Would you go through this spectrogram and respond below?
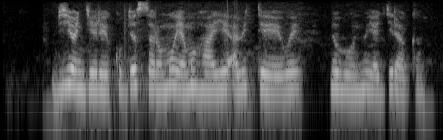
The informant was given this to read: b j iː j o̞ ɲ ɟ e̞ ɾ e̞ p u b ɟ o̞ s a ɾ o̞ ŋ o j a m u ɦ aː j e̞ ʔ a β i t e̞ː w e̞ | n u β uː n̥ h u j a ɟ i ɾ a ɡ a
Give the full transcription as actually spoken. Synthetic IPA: b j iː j o̞ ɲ ɟ e̞ ɾ e̞ k u b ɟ o̞ s a ɾ o̞ m o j a m u ɦ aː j e̞ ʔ a β i t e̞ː w e̞ | n u β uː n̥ h u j a ɟ i ɾ a ɡ a

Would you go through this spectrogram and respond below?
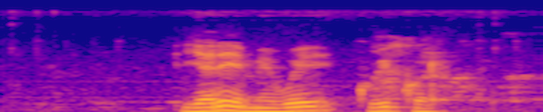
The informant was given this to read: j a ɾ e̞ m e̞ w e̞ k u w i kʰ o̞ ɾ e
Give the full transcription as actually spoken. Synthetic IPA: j a ɾ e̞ m e̞ w e̞ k u β i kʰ o̞ ɾ a

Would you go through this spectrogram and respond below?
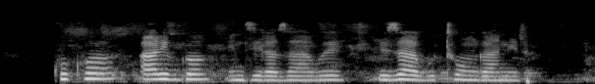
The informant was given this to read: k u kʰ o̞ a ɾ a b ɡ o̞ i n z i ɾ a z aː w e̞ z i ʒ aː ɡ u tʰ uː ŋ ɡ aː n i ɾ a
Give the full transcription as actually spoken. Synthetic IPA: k u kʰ o̞ a ɾ i b ɡ o̞ i n z i ɾ a z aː w e̞ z i z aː ɡ u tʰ uː ŋ ɡ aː n i ɾ a

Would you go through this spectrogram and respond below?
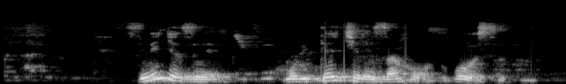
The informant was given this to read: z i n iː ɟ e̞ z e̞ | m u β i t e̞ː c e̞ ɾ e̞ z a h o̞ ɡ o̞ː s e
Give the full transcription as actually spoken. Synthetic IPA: s i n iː ɟ e̞ z e̞ | m u β i t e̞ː c e̞ ɾ e̞ z a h o̞ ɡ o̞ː s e

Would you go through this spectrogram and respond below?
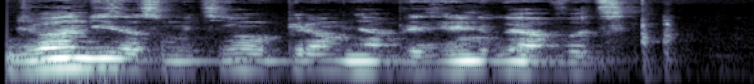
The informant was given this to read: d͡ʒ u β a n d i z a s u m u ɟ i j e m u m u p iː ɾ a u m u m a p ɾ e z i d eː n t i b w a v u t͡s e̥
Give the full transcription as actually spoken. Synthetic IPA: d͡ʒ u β a n d i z a s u m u c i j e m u m u p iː ɾ a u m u ɲ a p ɾ e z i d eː n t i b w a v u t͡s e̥

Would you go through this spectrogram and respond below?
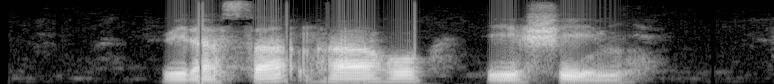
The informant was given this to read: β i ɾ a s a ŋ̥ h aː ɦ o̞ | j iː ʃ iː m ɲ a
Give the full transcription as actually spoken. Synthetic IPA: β i ɾ a s a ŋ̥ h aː ɦ o̞ | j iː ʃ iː m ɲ e

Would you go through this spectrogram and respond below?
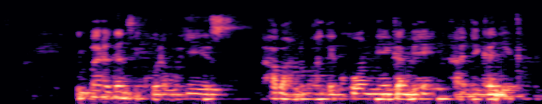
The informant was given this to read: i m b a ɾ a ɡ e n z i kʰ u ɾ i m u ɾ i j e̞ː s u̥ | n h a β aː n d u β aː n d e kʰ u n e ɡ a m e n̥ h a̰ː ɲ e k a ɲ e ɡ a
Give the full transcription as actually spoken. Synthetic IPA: i m b a ɾ a ɡ a n z i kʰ u ɾ a m u ɾ i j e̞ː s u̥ | n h a β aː n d u β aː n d e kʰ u n e ɡ a m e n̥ h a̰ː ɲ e ɡ a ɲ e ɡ a

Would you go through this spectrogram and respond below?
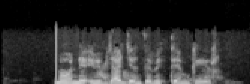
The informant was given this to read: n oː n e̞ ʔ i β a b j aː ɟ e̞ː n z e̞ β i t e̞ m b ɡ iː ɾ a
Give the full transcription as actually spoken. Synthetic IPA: n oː n e̞ ʔ i β i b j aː ɟ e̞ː n z e̞ β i t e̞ m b ɡ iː ɾ a

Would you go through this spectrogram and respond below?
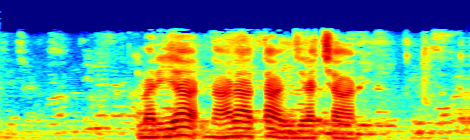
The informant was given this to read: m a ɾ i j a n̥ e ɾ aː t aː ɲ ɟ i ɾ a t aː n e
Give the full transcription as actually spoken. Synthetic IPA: m a ɾ i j a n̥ a ɾ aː t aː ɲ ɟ i ɾ a c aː n e

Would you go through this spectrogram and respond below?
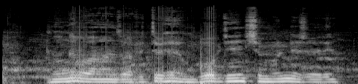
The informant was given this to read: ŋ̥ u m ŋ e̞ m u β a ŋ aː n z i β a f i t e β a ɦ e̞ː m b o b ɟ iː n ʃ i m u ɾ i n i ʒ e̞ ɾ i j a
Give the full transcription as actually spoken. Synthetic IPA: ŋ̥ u m ŋ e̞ m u β a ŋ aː n z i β a f i t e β i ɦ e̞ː m b o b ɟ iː n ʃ i m u ɾ i n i ʒ e̞ ɾ i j a

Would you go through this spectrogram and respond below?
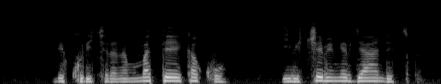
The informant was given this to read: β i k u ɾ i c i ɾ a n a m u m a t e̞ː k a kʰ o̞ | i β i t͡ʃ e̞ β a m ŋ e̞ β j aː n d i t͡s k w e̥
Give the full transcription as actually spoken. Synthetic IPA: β i k u ɾ i c i ɾ a n a m u m a t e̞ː k a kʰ o̞ | i β i t͡ʃ e̞ β i m ŋ e̞ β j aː n d i t͡s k w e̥

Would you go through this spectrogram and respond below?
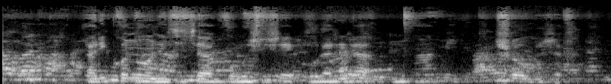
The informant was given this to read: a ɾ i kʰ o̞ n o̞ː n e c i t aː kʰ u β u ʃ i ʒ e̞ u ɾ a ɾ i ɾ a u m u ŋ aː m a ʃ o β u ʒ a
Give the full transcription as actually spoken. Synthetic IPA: a ɾ i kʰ o̞ n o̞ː n e c i c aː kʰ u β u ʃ i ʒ e̞ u ɾ a ɾ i ɾ a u m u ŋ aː m i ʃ o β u ʒ a

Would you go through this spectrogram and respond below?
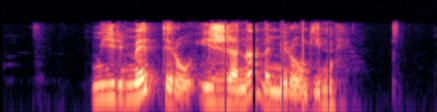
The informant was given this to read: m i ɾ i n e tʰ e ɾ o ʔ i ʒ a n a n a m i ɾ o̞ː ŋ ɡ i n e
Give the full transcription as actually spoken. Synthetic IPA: m i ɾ i m e t e ɾ o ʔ i ʒ a n a n a m i ɾ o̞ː ŋ ɡ i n e

